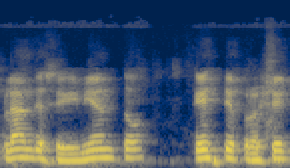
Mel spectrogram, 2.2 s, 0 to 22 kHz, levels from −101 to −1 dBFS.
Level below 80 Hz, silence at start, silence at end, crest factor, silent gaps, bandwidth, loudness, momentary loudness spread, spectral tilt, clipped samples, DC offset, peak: -50 dBFS; 0 s; 0 s; 14 dB; none; 6 kHz; -17 LUFS; 8 LU; -9 dB/octave; under 0.1%; under 0.1%; -2 dBFS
